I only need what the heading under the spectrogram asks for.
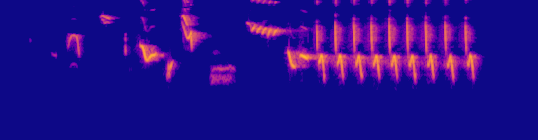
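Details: Nightingale phrase of varied whistles, slurred chirps and thin high notes, breaking into a fast, regular trill of about a dozen repeated chirps; recording otherwise silent.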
